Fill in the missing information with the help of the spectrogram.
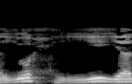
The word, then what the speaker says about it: يحيي: بقادر على أن يحيي الموتى، لو نلاحظ في النطق قلنا يحيي الموتى، نطقنا يا أين، الياء الأولى مكسورة والثانية مفتوحة، وفي الواقع المكتوب عندنا في المصحف ياء واحدة، رسم الكلمة فيه ياء واحدة،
